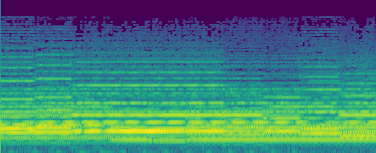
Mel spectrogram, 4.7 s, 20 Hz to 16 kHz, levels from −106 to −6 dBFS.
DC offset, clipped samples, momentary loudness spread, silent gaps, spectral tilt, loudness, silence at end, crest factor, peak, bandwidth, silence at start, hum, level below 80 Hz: under 0.1%; under 0.1%; 5 LU; none; -5.5 dB/octave; -14 LUFS; 0 s; 12 dB; -2 dBFS; 5.8 kHz; 0 s; none; -58 dBFS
